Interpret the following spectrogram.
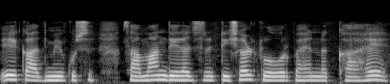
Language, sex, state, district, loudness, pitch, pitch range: Hindi, female, Uttar Pradesh, Lalitpur, -14 LUFS, 195 Hz, 190-205 Hz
